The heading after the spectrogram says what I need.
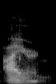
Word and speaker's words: iron: Yeah, the R is kind of suave. Iron.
